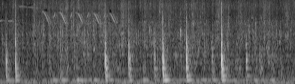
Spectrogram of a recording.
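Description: Disinfectant poured from a green watering can splashes onto shoes in a series of irregular, wet spattering bursts over a low steady hum, with no one speaking.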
